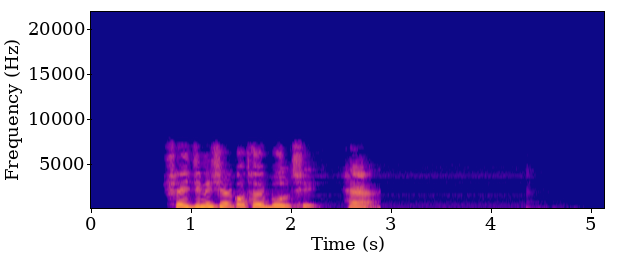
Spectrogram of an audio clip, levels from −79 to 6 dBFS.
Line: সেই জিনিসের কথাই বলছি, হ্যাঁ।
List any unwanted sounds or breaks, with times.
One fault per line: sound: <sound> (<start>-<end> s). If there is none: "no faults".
no faults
